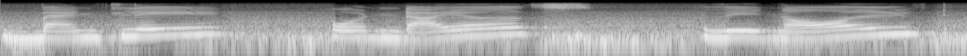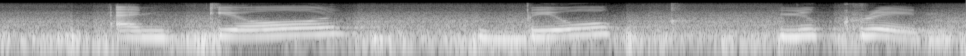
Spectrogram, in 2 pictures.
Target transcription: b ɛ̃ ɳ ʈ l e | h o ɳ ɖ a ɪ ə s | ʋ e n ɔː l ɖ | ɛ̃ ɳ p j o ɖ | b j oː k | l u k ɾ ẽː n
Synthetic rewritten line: b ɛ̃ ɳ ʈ l e | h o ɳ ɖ a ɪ ə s | ʋ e n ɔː l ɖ | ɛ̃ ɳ k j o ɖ | b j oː k | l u k ɾ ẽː n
